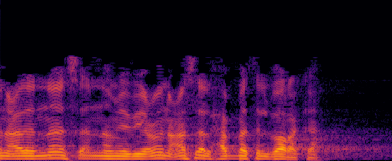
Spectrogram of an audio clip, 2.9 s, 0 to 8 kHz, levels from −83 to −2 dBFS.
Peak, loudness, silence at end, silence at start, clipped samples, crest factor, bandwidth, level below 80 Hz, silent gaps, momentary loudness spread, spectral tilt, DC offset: -6 dBFS; -24 LUFS; 0.3 s; 0 s; under 0.1%; 18 dB; 5.4 kHz; -56 dBFS; none; 3 LU; -11.5 dB/octave; under 0.1%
